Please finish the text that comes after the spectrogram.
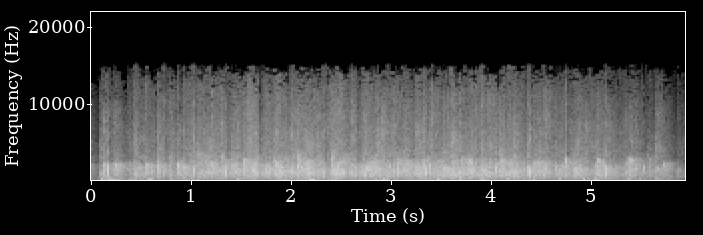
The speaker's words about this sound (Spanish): Pues un aplauso para los emprendedores.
